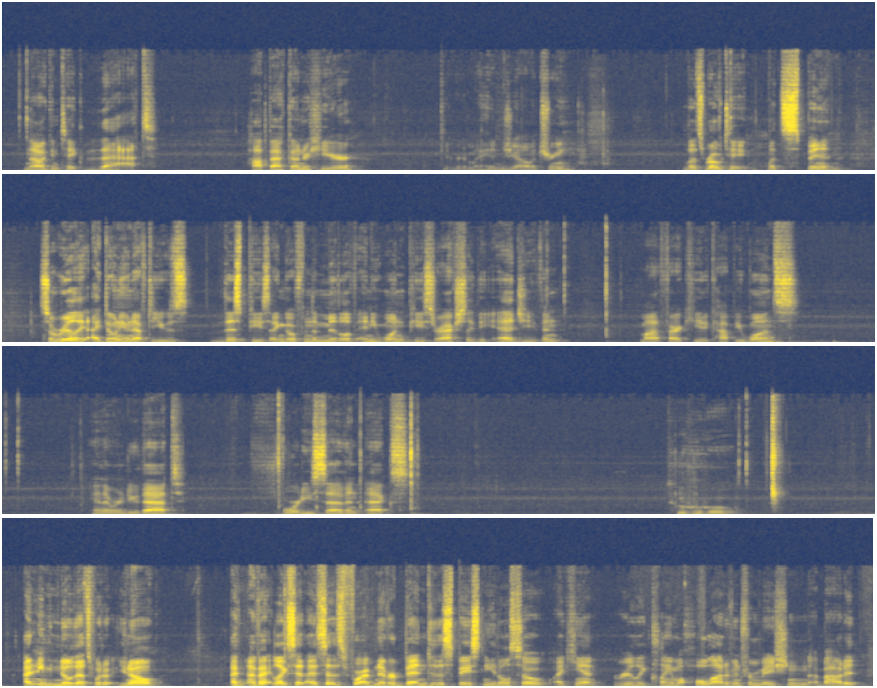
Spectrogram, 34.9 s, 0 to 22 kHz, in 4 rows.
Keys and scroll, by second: 5.9 q, 20.3-21.6 typing, 24.4 space.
